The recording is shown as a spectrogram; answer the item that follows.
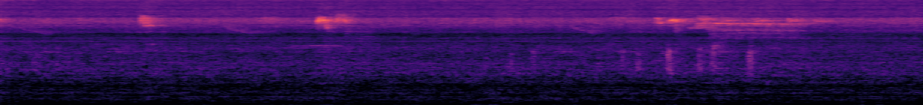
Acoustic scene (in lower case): park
